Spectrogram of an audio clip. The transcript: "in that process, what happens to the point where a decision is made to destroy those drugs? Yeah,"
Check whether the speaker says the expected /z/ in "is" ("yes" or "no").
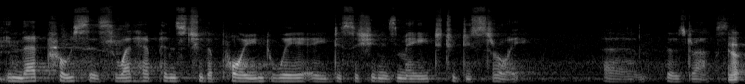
yes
